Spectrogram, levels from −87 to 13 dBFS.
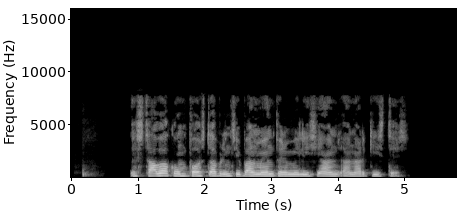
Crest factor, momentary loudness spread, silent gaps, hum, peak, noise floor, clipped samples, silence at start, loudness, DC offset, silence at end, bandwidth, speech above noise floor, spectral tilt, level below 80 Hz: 14 dB; 11 LU; none; none; -2 dBFS; under -90 dBFS; under 0.1%; 0.9 s; -15 LUFS; under 0.1%; 0.8 s; 8 kHz; over 75 dB; -7.5 dB/octave; -56 dBFS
